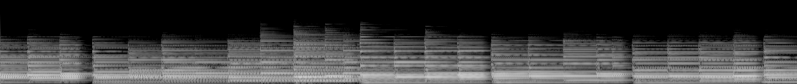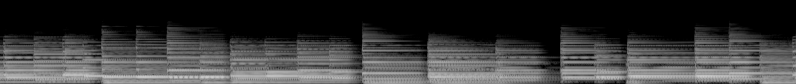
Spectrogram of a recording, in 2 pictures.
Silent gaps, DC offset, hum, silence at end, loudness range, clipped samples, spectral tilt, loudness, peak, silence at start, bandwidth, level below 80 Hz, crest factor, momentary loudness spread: none; under 0.1%; none; 0 s; 4 LU; under 0.1%; -8.5 dB/octave; -19 LUFS; -4 dBFS; 0 s; 6.4 kHz; -40 dBFS; 14 dB; 5 LU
